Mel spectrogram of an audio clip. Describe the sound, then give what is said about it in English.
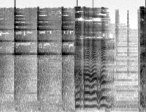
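A cowbell is struck four times, each a sharp, bright metallic clank with a ringing tail, at a fairly steady pace, with a brief loud shouted voice between the third and fourth hits. “Can you just say, scream my name like you mean it while hitting the cowbell?”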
